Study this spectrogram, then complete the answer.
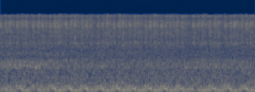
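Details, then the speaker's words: VW Scirocco at idle before manifold replacement: fast, light puffing tick riding the exhaust beat; owner suspects a holed exhaust manifold leaking gases into the engine bay, car vibrating more and more; to be replaced with stainless manifold, unconfirmed. "Bon on l'entend hein, que le collecteur il est percé hein. Ça... On entend un même au ralenti là. Donc je pense qu'il y a de l'échappement qui passe au niveau de la baie moteur."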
